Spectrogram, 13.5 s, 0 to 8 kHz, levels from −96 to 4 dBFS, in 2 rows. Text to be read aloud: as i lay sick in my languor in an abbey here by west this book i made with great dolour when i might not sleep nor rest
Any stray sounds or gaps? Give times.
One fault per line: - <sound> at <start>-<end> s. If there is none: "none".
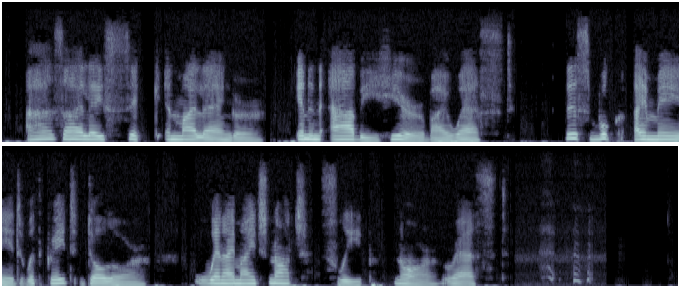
- laugh at 12.1-12.7 s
